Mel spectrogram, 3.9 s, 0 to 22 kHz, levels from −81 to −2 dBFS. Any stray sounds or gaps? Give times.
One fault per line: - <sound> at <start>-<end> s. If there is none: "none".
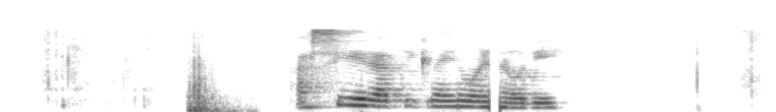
- thud at 0.9-1.3 s
- dropout at 2.4-2.5 s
